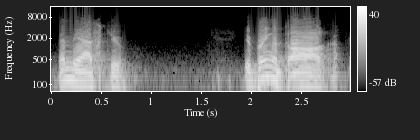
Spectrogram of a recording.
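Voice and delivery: usual speaking voice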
